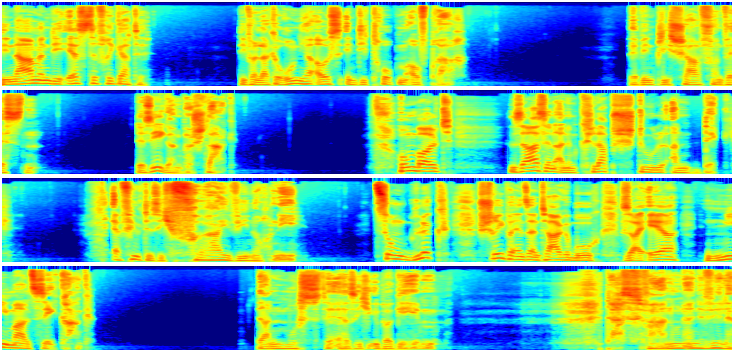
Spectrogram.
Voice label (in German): Hoerbuch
